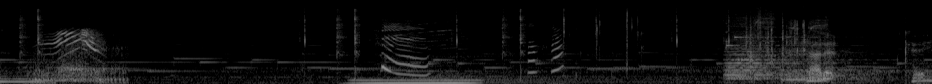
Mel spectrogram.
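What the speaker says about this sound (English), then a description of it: "first I need to lure the cat" A cat meows several times in the Dark Dimensions City of Fog video game, drawn-out rising and falling cries, close and clear, mixed with sharp clicks and a low hum between calls.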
